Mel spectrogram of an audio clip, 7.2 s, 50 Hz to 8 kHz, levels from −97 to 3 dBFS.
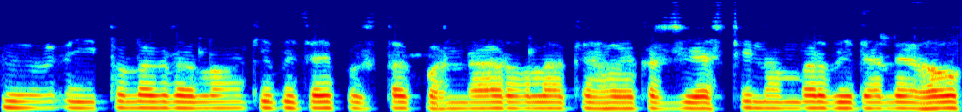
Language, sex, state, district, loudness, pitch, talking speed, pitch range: Magahi, male, Bihar, Lakhisarai, -18 LUFS, 160 Hz, 165 wpm, 155-165 Hz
